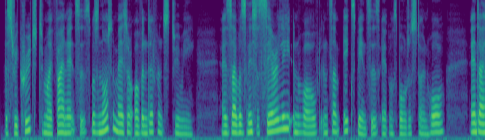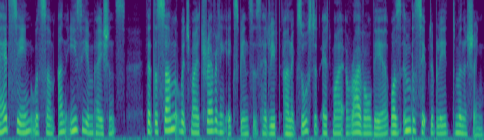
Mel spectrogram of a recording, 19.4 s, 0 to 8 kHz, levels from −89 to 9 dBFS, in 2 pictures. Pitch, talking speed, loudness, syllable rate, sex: 180 Hz, 150 wpm, -20 LUFS, 5.2 syllables/s, female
